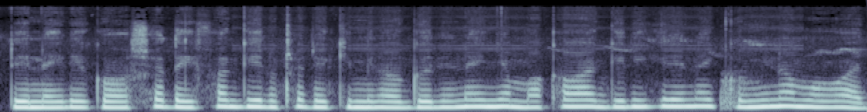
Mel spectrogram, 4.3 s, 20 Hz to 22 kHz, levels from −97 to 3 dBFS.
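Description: Crude rate conversion runs from 1.16 to 4.02 s. Samples are simply repeated to fill the new rate, with no filtering, which fits a 44.1 kHz to 48 kHz step. The resulting error, roughly 35 dB below the speech, is a gritty, inharmonic fizz that clings to louder, brighter sounds.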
